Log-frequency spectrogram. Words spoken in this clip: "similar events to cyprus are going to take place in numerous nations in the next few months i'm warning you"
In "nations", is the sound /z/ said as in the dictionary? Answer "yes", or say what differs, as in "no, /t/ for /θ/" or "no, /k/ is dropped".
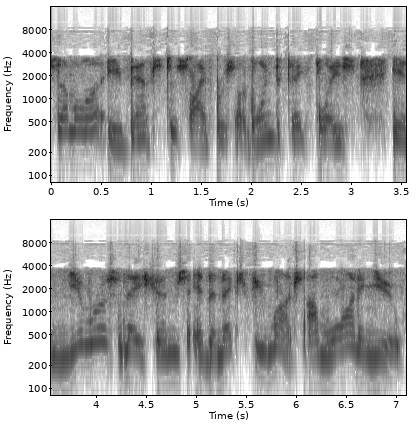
yes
